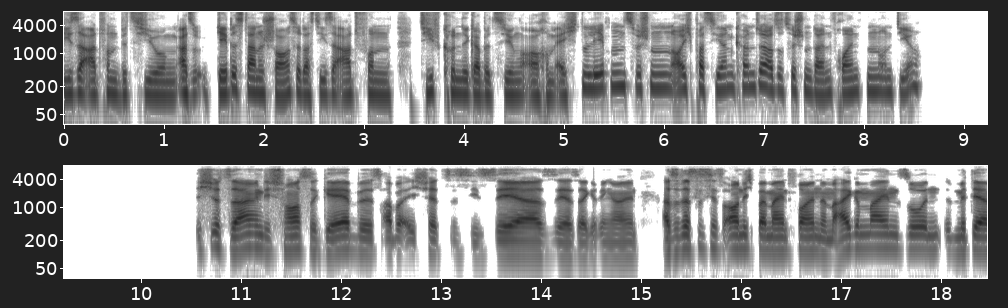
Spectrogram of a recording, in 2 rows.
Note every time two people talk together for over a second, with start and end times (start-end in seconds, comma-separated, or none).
none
